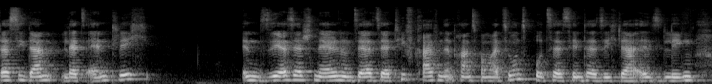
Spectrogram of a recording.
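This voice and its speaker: This is a woman at a medium pitch. She has an ordinary speaking voice. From Romania (Transylvania), came to Germany around age 9. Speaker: lawyer and civil servant. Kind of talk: casual interview.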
